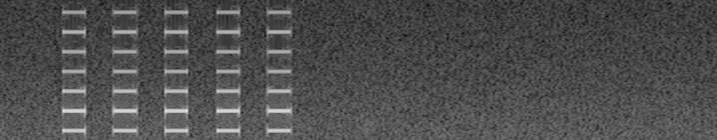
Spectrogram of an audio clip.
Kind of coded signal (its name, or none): beep code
